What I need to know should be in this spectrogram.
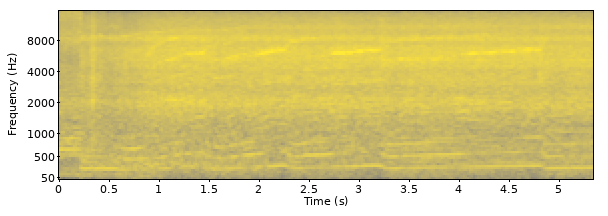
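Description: A racing engine roars loudly, its pitch climbing and dropping sharply with each gear change.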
